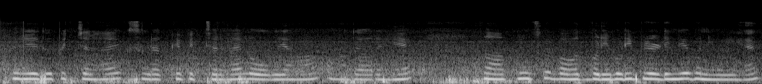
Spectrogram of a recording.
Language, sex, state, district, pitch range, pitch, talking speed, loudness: Hindi, female, Punjab, Pathankot, 235-255 Hz, 245 Hz, 175 wpm, -19 LUFS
